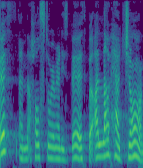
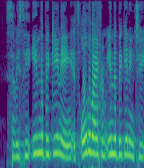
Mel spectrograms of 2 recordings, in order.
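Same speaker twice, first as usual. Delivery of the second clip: rising preaching fervour; 4 semitones higher, 5 dB louder, faster than usual. Acted. Preaching climax.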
